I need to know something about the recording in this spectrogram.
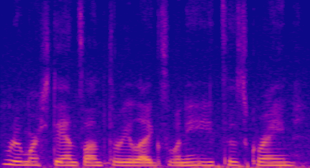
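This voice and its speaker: A woman's voice: medium pitch, level tone, normal speed, creaky, darkish tone, slight background noise. A woman giving a chatty, explanatory barn tour on a handheld camera, laughing often as she walks through a horse barn and paddock. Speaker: vlogger. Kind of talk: casual barn tour narration.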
